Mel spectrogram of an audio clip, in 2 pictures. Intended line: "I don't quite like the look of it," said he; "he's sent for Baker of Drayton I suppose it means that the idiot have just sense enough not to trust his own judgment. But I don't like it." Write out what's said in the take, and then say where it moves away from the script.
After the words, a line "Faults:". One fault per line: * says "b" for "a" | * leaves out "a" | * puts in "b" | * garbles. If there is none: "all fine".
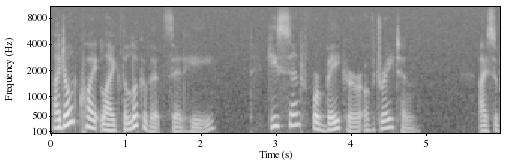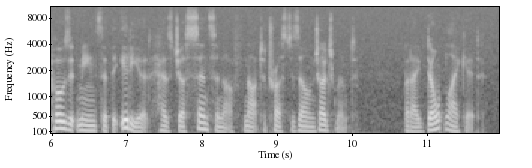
"I don't quite like the look of it," said he; "he's sent for Baker of Drayton I suppose it means that the idiot has just sense enough not to trust his own judgment. But I don't like it."
Faults:
* says "has" for "have"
